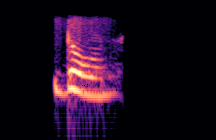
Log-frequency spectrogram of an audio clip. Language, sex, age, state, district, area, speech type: Hindi, female, 18-30, Madhya Pradesh, Ujjain, urban, conversation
